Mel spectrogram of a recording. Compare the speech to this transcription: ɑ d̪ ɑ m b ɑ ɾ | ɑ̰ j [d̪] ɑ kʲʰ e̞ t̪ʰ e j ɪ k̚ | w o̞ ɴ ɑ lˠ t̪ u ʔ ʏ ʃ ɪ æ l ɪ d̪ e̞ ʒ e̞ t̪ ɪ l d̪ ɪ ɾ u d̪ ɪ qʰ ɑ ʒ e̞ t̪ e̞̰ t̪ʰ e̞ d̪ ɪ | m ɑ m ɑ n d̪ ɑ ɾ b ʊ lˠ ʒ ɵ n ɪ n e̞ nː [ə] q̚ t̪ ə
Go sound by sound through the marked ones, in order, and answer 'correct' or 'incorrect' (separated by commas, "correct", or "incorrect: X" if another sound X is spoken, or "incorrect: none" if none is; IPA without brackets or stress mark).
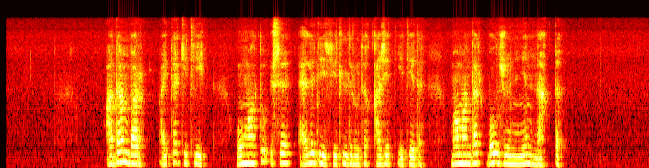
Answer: incorrect: t̪, incorrect: ɑ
